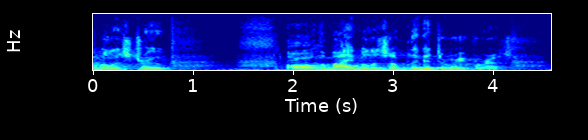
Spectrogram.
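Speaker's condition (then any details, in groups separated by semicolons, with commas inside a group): Laryngectomy; chemo and radiation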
